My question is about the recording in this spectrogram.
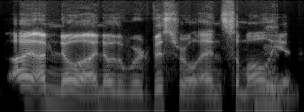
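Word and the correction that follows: sommelier: Somalier. No, Somalier.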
